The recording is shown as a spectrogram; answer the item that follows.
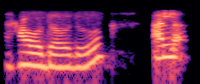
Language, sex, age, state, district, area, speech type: Kannada, female, 60+, Karnataka, Gulbarga, urban, conversation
